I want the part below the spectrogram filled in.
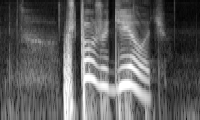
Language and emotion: Russian, sad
